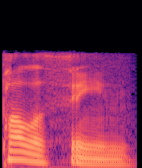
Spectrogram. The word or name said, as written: polythene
